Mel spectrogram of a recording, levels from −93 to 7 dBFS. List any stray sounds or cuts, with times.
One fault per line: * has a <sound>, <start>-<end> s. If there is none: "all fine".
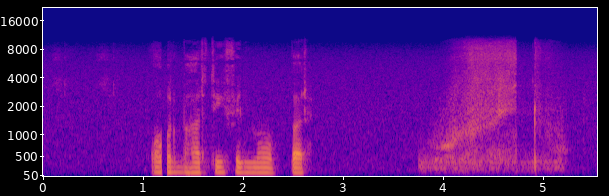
* has a dropout, 1.2-1.2 s
* has a whoosh, 3.8-5.3 s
